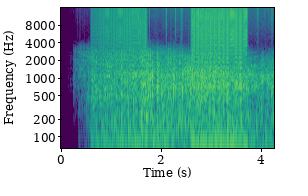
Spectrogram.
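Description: Opening of a dubstep track: a dense, noisy, thunder-like rumble fades in from silence, over heavy sub-bass that comes and goes in blocks of about a second. The highs cut out twice.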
